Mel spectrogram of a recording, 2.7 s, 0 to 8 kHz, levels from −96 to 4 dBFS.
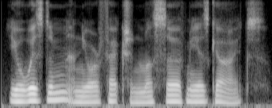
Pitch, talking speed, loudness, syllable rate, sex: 125 Hz, 220 wpm, -17 LUFS, 5.9 syllables/s, male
